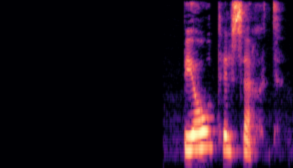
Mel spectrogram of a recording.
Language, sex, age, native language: Icelandic, female, 50-59, Icelandic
